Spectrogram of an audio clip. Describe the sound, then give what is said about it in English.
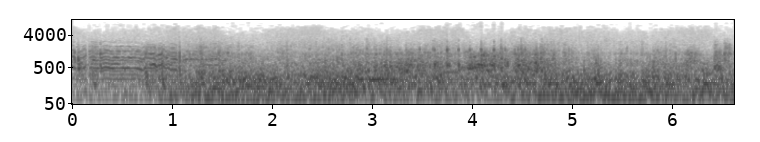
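A steady, loud low rumble of an earthquake recording, much of it the shaking of buildings, that swells and holds throughout, with a dense rattling texture running over the roar. “And then they'll be followed by a loud rumbling, a very low rumbling.”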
